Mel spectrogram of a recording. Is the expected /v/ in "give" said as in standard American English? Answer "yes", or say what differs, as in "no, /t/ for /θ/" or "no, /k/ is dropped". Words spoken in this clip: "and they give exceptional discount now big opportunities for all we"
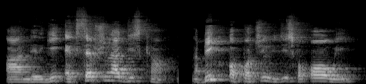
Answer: no, /v/ is dropped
